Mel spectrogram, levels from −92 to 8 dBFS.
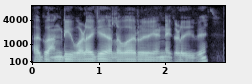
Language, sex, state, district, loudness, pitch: Kannada, male, Karnataka, Koppal, -17 LUFS, 95 Hz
